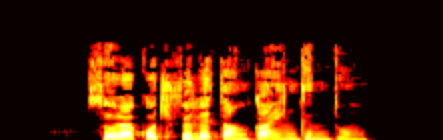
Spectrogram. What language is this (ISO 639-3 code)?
hye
